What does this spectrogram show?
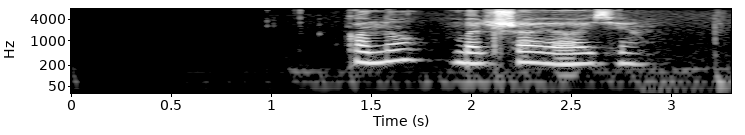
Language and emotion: Russian, neutral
